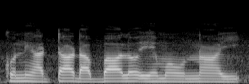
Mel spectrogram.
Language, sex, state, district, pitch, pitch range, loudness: Telugu, male, Telangana, Mahabubabad, 135 Hz, 130-145 Hz, -16 LUFS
